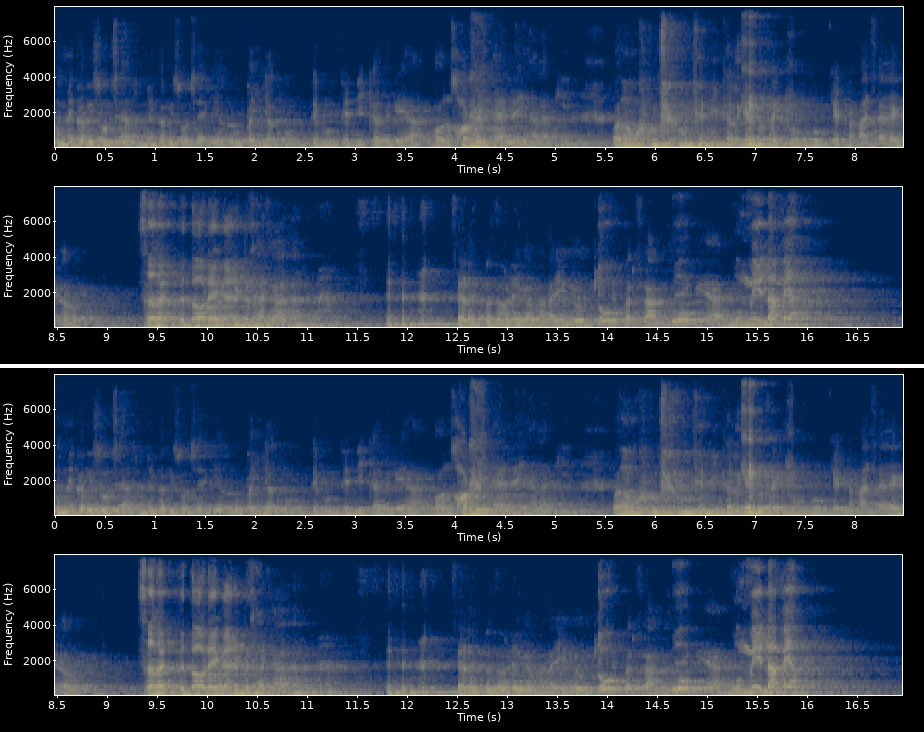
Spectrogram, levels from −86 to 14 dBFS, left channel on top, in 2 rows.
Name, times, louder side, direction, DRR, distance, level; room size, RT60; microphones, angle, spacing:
voice 1, 0.0-8.8 9.4-9.7 10.0-11.3 11.8-15.2, equal, 10° left, 2 dB, 0.9 m, -25 dB
voice 2, 4.0-4.3 5.6-5.8 6.9-7.1 9.3-10.4 13.9-14.2 14.6-14.9 15.2-15.9, right 2 dB, 20° right, 8 dB, 0.5 m, -22 dB
12.0 x 5.2 x 8.6 m, 2.7 s
head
